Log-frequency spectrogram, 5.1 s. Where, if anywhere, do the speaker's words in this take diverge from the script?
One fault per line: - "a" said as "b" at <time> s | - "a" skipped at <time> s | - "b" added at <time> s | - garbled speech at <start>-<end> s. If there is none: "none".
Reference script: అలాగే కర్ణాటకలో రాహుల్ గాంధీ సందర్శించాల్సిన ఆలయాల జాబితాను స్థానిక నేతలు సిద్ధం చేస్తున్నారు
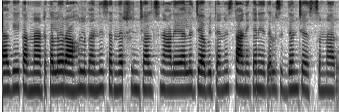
none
